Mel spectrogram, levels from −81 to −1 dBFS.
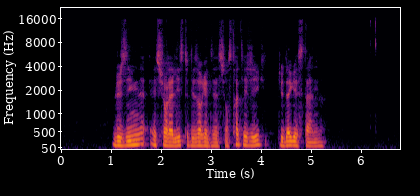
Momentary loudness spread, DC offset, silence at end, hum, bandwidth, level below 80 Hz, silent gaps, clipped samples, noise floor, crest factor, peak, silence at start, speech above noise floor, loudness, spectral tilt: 10 LU; under 0.1%; 1.5 s; none; 16 kHz; -62 dBFS; none; under 0.1%; -73 dBFS; 18 dB; -12 dBFS; 1.05 s; 45 dB; -28 LUFS; -6.5 dB/octave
